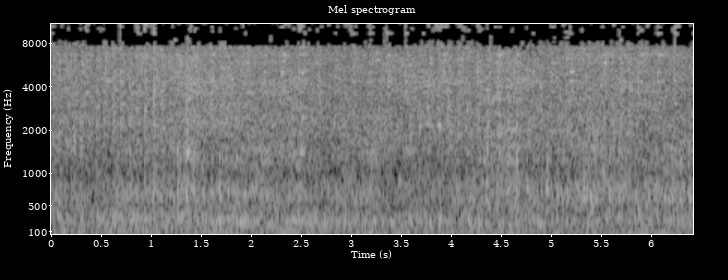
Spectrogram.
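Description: Autorack freight cars of a Canadian Pacific train rolling past at a grade crossing: a steady, unbroken rumble of steel wheels on the rails.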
